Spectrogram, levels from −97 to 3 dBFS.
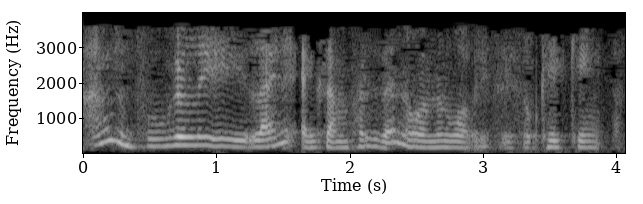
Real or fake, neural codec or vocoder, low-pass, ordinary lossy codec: fake; codec, 16 kHz in and 24 kHz out, 0.4 kbps, LongCat-Audio-Codec, fine tuned four codebook decoder; 3.6 kHz; MP3, 16 kbps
